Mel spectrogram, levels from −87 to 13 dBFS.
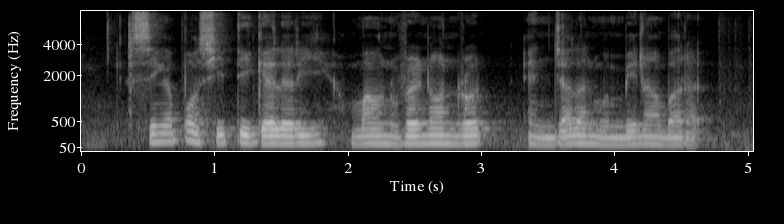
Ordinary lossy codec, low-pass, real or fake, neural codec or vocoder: none; none; real; none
